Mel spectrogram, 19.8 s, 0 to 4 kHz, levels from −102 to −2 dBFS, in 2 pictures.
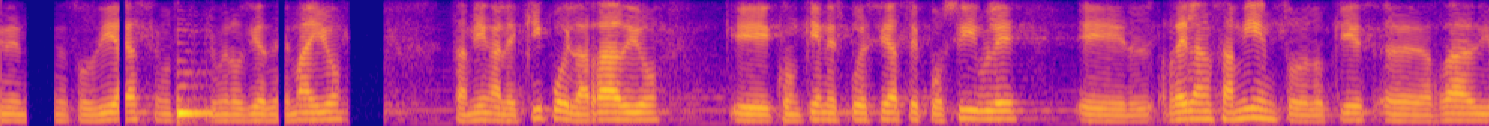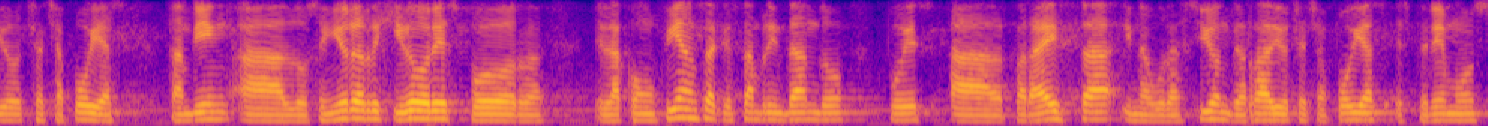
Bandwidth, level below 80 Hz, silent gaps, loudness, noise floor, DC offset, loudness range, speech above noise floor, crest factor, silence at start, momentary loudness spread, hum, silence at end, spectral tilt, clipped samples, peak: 4 kHz; -58 dBFS; none; -23 LUFS; -49 dBFS; under 0.1%; 3 LU; 26 dB; 20 dB; 0 s; 10 LU; none; 0 s; -10.5 dB/octave; under 0.1%; -4 dBFS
